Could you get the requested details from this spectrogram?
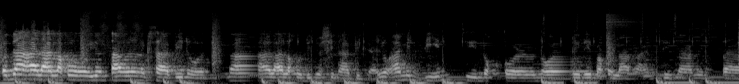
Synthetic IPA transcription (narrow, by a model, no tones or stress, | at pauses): pɐɡ̚nɐʔaʔɐlaːlɐkojʊŋt̪aːʔonɐnɐɡsaːbɪnoʔnːɐʔʔɐlaːlɐkod̪ɪnjʊŋsɪnaːbɪɲɐjʊŋʔaːmɪnd̪insid̪ok̚t̪oɹnoːɾɪd̪ɛmɐkʊlaːŋɐnd̪ɪnːaːmɪnsɐ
